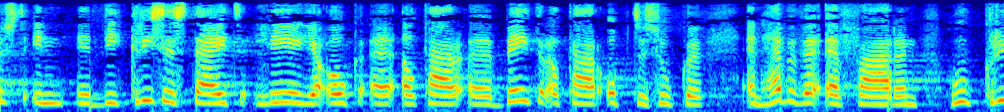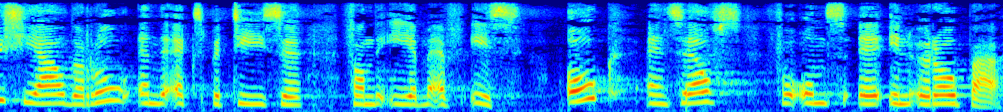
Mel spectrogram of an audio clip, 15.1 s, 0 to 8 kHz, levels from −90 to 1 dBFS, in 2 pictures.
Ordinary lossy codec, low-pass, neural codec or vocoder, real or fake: none; 7.2 kHz; none; real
